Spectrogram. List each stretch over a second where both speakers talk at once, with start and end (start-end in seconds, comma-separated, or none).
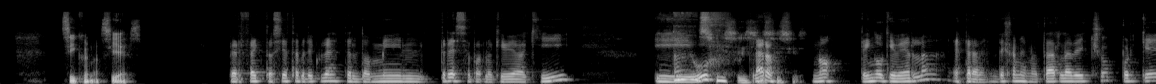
6.7-8.0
